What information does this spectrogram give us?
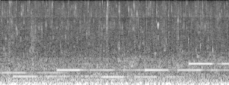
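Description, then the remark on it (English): Water flows and trickles steadily in a cave, with a low rushing wash and faint gurgling, ringing tones running throughout. Fairly quiet and continuous, with no voices. “The silence of the cave and the water slowly becomes louder and louder. And you start to hear a roar. The sound of water pounding on rocks below.”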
